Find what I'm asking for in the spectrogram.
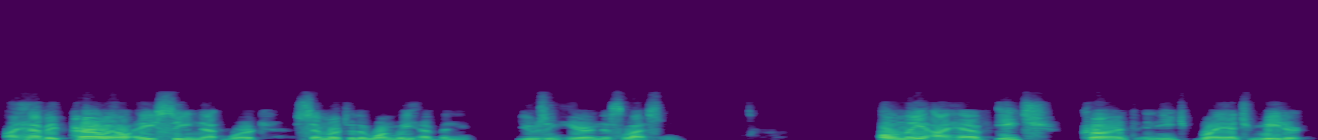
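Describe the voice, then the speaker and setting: A man's voice: mid-range voice, moderate pace, no echo. A man lecturing as an electronics instructor in a 1970s instructional film, explaining methodically step by step. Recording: dull, dry 1970s film soundtrack.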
